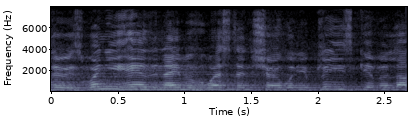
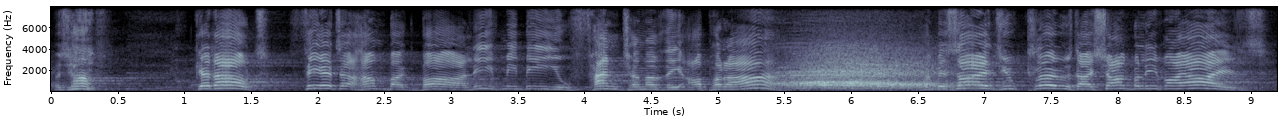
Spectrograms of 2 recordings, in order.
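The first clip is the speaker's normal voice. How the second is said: loud, high, shouted miser; angry Scrooge; 4 semitones higher, 11 dB louder than usual. Acted. Scrooge ordering the ghost out, shouting angrily.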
